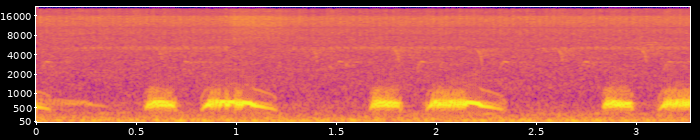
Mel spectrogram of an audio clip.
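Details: Spotted dove, freshly trapped wild bird with a black neck collar and decent cooing: repeated hollow coo pairs, clipped first note and longer sliding second note, about one pair per second, low hum beneath.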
